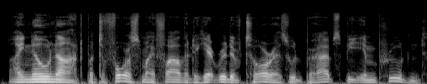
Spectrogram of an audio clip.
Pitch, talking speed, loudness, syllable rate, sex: 105 Hz, 225 wpm, -20 LUFS, 5.7 syllables/s, male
